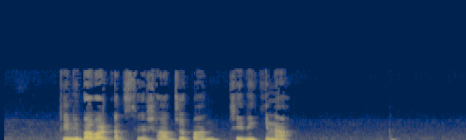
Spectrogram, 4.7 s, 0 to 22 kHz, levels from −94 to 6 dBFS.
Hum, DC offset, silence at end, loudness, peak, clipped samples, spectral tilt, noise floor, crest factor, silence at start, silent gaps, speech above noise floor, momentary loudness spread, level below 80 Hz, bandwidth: none; under 0.1%; 0.7 s; -24 LUFS; -4 dBFS; under 0.1%; -7 dB/octave; -64 dBFS; 22 dB; 0.6 s; none; 42 dB; 12 LU; -62 dBFS; 11.5 kHz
